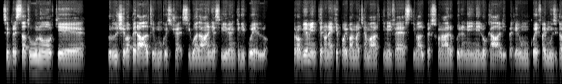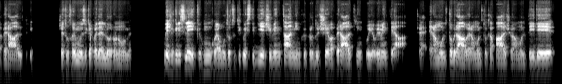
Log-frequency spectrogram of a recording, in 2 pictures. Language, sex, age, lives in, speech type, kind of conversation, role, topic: Italian, male, 18-19, Italy, conversation, podcast, guest, Quale artista ti ha cambiato il gusto musicale?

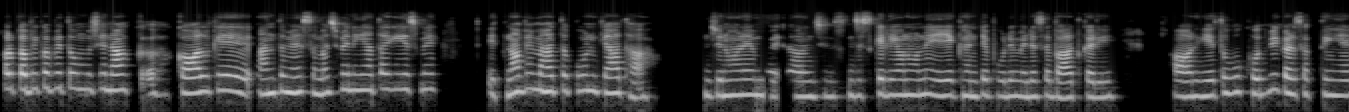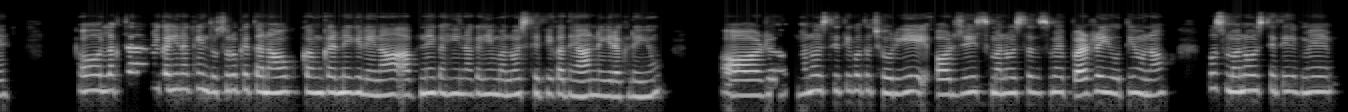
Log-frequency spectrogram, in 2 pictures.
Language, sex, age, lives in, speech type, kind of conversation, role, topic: Hindi, female, 55-59, India, conversation, advice, user, मैं विकर्षण कम करके अपना ध्यान कैसे बेहतर कर सकता/सकती हूँ?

